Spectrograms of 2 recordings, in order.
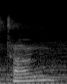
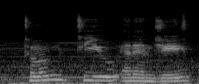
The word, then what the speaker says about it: Tunng: And it's, I want to make sure I pronounce it right. It's Tunng, Tunng.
